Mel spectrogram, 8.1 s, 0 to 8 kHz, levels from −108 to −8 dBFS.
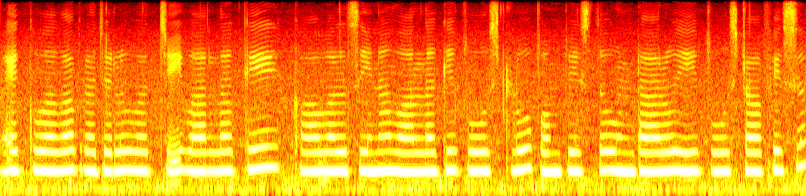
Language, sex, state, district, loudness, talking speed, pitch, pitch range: Telugu, female, Andhra Pradesh, Chittoor, -11 LUFS, 95 wpm, 270 Hz, 265-275 Hz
